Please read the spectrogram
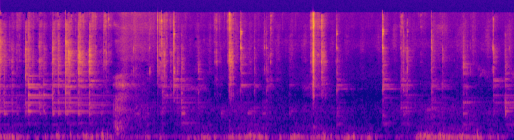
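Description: Irregular sharp metallic clicks and taps of an adjustable spanner working the regulator's left-hand-thread nut onto a propane cylinder valve, the loudest about six seconds in, over a low rumble.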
